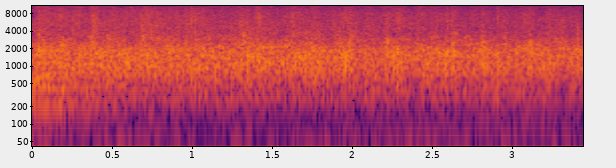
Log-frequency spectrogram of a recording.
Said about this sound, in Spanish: ¿Cuántos pueden dar un fuerte aplauso a Dios por la vida de Julián?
